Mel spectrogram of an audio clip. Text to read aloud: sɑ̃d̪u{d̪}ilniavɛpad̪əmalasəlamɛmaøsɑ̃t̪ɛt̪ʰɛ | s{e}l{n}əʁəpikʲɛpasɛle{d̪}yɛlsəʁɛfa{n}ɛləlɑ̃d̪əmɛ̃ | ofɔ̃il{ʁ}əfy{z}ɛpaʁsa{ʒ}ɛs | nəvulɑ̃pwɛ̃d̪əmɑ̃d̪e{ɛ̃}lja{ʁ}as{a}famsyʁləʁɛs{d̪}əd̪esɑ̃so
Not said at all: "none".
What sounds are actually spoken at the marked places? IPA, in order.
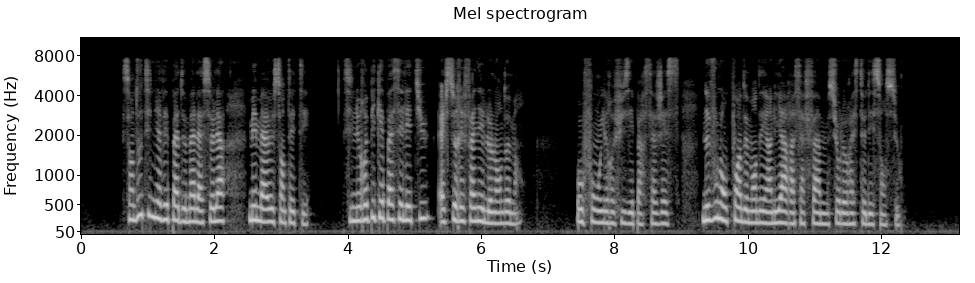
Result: t̪, i, n, t̪, n, ʁ, z, ʒ, ɛ̃, ʁ, a, t̪

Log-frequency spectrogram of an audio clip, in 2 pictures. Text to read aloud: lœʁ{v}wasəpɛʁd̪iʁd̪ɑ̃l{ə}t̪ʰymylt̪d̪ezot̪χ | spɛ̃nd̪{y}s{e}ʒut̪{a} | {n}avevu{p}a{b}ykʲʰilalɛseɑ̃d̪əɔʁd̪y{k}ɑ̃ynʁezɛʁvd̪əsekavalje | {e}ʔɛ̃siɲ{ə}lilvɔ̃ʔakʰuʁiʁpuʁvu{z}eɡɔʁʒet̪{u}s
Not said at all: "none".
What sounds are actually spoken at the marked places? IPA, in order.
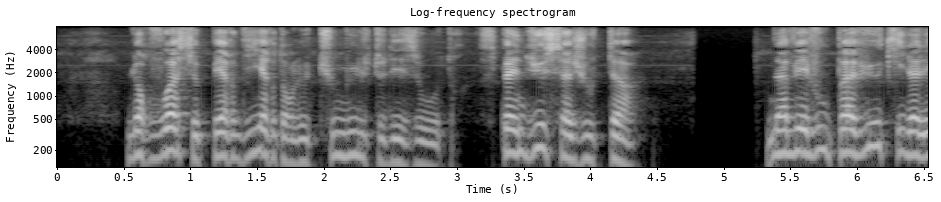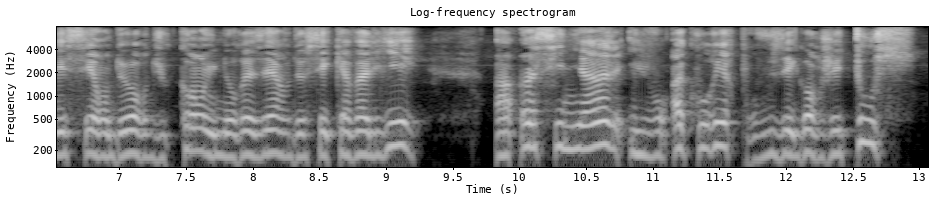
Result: v, ə, y, a, a, n, p, v, k, a, a, z, u

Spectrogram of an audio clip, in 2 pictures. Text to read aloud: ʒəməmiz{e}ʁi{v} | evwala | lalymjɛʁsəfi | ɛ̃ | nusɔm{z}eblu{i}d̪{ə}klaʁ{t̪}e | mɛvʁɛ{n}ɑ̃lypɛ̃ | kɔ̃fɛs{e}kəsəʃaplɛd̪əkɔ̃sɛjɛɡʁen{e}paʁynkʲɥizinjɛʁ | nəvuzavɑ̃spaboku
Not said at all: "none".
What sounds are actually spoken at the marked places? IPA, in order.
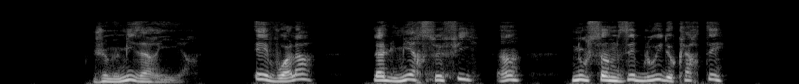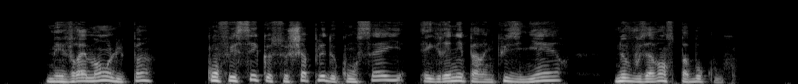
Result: a, ʁ, z, i, ə, t̪, m, e, e

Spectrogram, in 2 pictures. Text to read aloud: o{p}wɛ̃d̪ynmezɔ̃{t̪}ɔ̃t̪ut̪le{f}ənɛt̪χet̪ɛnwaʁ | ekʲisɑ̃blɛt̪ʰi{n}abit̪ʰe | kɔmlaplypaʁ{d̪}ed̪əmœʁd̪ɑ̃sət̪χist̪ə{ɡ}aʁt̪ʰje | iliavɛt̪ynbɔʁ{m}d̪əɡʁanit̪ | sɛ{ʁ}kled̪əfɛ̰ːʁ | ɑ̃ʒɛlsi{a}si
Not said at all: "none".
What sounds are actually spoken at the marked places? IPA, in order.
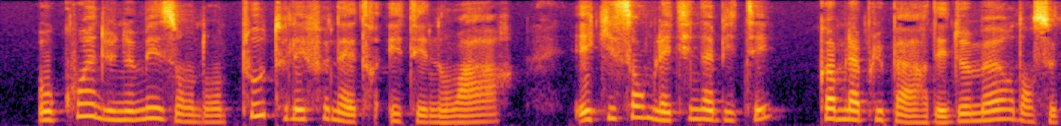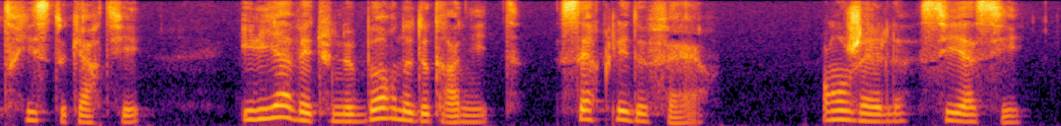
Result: k, d̪, f, n, d̪, k, n, ʁ, a

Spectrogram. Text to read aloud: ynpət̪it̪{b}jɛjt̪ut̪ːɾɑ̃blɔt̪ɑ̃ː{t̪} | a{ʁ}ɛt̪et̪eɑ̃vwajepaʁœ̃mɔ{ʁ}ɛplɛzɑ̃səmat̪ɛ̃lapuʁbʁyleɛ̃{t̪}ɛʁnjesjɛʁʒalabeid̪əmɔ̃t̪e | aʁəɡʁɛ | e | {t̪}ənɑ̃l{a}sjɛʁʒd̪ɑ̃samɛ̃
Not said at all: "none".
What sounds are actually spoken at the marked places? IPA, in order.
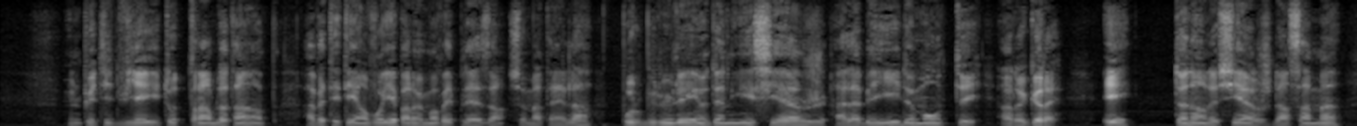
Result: v, t̪, v, v, d̪, t̪, ə

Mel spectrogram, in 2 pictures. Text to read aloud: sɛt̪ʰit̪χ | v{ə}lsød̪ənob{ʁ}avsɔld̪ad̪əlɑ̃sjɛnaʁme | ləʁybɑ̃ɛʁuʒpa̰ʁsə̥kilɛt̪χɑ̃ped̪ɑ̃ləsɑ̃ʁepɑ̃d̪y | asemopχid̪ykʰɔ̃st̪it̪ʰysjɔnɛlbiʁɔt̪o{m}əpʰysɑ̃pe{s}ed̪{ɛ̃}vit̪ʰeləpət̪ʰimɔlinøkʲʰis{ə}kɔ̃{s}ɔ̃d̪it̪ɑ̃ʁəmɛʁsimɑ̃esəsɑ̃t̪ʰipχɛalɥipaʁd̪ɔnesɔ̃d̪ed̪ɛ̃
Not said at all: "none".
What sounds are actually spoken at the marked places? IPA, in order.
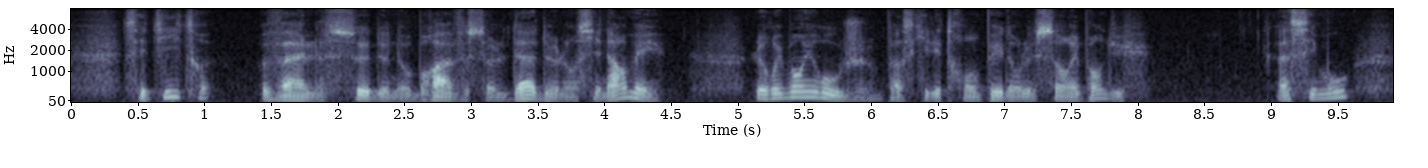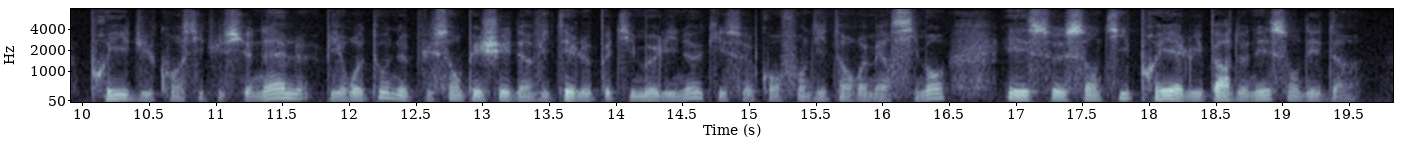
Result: a, ʁ, n, ʃ, ɛ̃, ə, f

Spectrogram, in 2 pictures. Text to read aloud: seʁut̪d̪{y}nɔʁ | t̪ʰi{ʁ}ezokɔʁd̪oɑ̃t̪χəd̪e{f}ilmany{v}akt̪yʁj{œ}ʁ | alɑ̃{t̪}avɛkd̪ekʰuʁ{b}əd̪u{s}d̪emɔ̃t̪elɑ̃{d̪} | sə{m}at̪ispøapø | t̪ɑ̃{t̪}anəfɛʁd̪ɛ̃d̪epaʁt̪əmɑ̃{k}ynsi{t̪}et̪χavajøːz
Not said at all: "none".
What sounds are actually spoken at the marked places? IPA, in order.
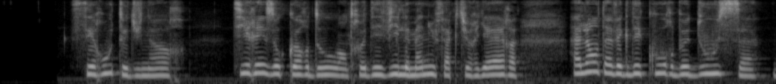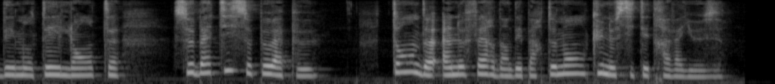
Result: y, ʁ, v, f, ɛ, t̪, b, s, t̪, b, d̪, k, t̪

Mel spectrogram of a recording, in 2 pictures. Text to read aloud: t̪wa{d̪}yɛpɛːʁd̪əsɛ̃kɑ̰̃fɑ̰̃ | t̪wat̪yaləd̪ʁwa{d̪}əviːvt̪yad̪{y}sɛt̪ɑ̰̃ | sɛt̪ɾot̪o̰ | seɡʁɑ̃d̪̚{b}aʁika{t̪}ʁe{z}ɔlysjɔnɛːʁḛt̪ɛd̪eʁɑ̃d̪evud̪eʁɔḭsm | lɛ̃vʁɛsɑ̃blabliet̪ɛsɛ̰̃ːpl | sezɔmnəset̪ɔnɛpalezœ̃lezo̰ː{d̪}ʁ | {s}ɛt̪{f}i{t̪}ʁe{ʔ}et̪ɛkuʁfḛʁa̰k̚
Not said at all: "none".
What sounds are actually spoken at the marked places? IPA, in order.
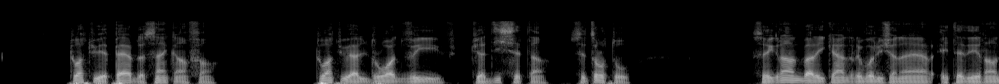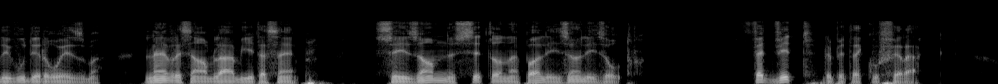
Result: t̪, d̪, i, b, d̪, v, t̪, f, v, t̪, p

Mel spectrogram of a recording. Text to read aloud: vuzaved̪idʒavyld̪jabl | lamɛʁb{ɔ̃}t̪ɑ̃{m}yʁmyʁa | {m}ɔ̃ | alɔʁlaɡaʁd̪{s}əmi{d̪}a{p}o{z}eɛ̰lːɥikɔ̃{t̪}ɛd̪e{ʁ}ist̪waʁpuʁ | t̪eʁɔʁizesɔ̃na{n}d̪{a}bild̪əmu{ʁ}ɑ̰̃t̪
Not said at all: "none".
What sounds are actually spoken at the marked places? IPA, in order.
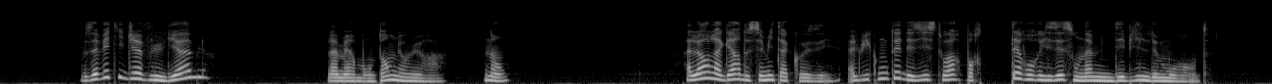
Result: ɔ̃, m, n, s, t̪, k, z, t̪, z, m, e, ʁ

